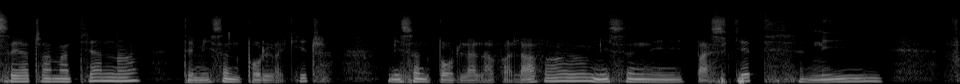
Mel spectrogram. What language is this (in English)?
Malagasy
